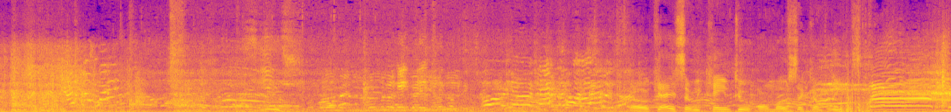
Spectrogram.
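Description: Young men and women chatter and laugh close by.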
